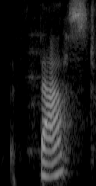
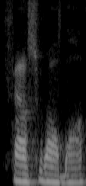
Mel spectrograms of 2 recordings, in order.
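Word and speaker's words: Faswall: block or the fast fast block and it's spelled f-a-s-w-a-l-l it also has some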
